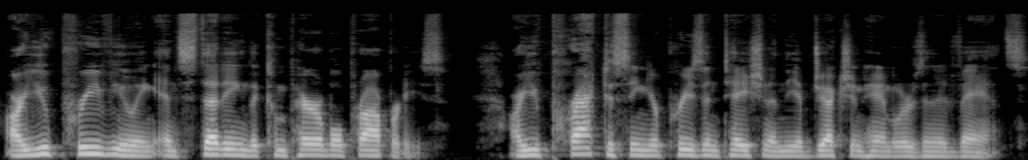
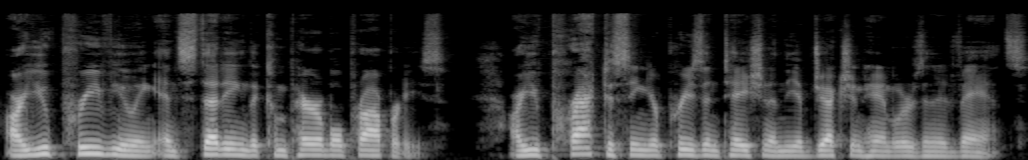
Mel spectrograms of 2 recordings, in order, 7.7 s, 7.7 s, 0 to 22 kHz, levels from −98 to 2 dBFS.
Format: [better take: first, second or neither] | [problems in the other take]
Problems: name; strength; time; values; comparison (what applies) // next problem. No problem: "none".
neither | none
